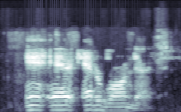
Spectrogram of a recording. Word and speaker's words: Adirondacks: Adirondacks, I think.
